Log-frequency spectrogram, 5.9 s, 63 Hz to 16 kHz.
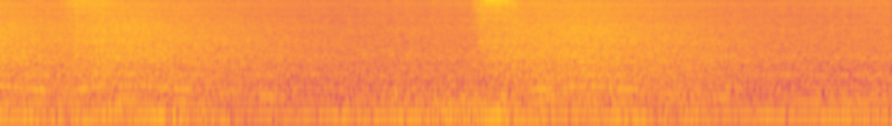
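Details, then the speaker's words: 1977 Chevy C10 Cheyenne 350 V8 with Quadrajet 4-barrel, sat for several years: blipped revs stumble unevenly with lumpy beat and dropped pulses, misfiring and rough; owner suspects cam, also vacuum leak at carburetor gasket, carburetor to be replaced. "well it's looking more and more like a cam but we're going to we got to replace the carburetor anyway"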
